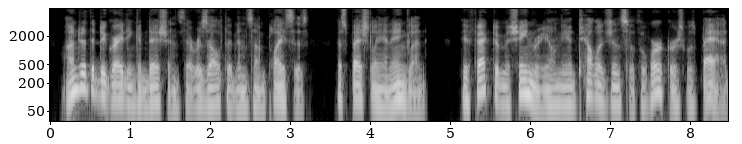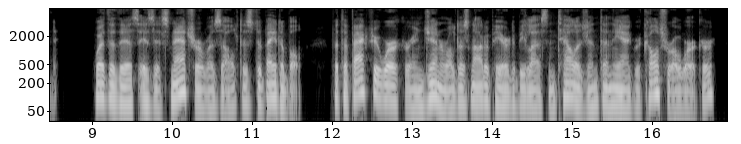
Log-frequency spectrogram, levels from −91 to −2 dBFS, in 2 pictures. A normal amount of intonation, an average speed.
Yes: average, 4.2 semitones; average, 175 wpm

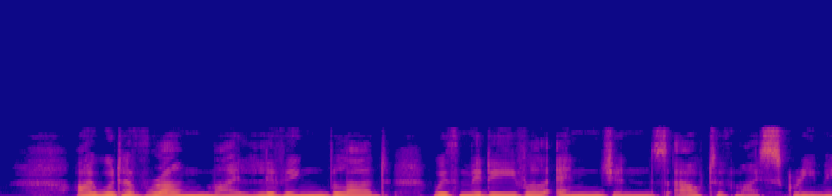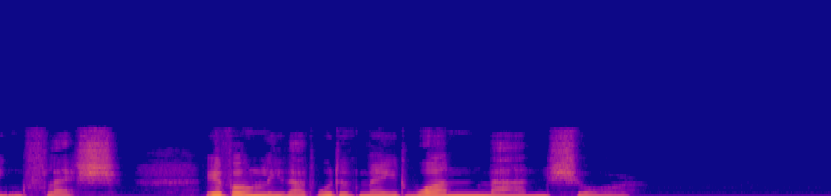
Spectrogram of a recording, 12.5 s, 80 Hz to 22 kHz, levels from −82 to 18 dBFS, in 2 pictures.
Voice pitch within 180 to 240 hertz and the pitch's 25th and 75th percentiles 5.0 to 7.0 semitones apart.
No: medium, 185 Hz; average, 2.9 semitones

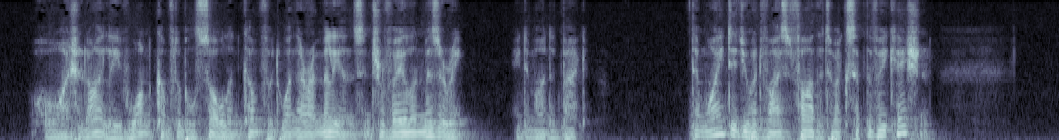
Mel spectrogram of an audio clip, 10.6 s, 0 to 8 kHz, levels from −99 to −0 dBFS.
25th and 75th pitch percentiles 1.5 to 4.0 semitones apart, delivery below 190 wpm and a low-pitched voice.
No: average, 4.7 semitones; average, 170 wpm; very low, 85 Hz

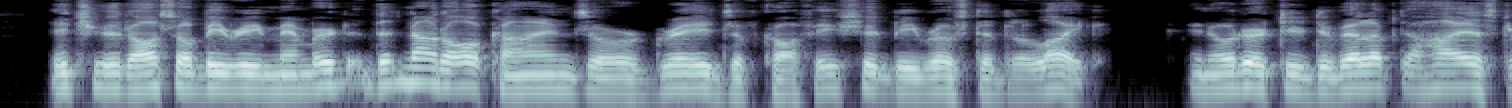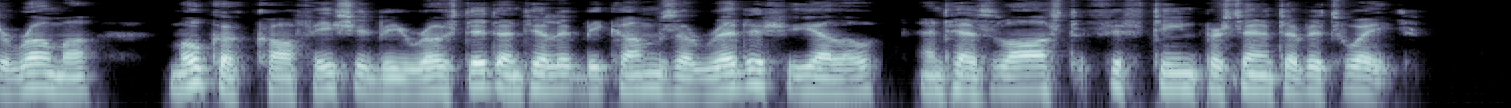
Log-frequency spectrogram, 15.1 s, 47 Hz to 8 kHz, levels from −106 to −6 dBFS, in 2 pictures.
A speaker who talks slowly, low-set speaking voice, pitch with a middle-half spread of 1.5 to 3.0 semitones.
No: average, 175 wpm; low, 115 Hz; average, 2.7 semitones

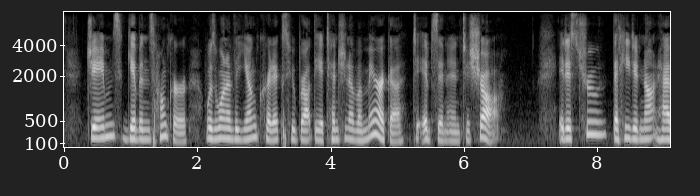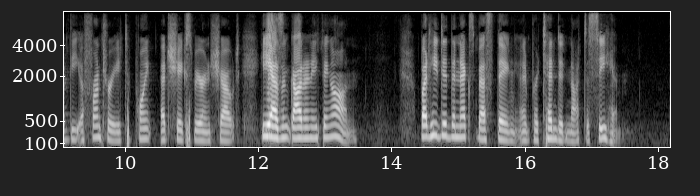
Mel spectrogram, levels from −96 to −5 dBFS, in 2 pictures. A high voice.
No: medium, 175 Hz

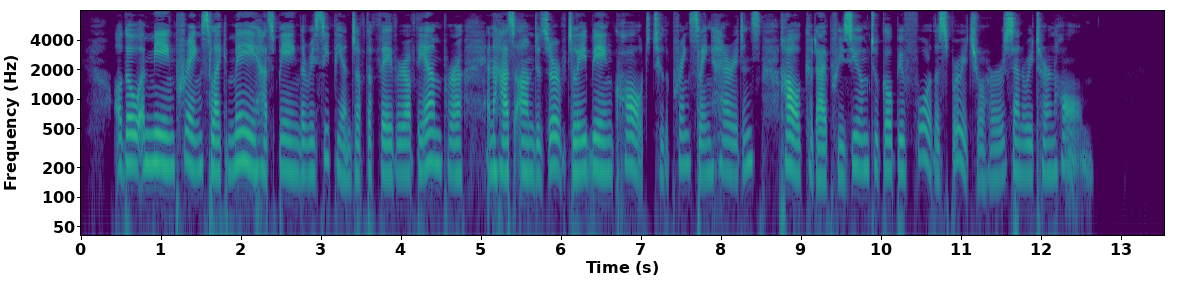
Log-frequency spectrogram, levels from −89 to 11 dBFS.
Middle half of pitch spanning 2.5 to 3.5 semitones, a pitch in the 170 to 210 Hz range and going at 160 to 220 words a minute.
Yes: average, 2.9 semitones; medium, 185 Hz; average, 170 wpm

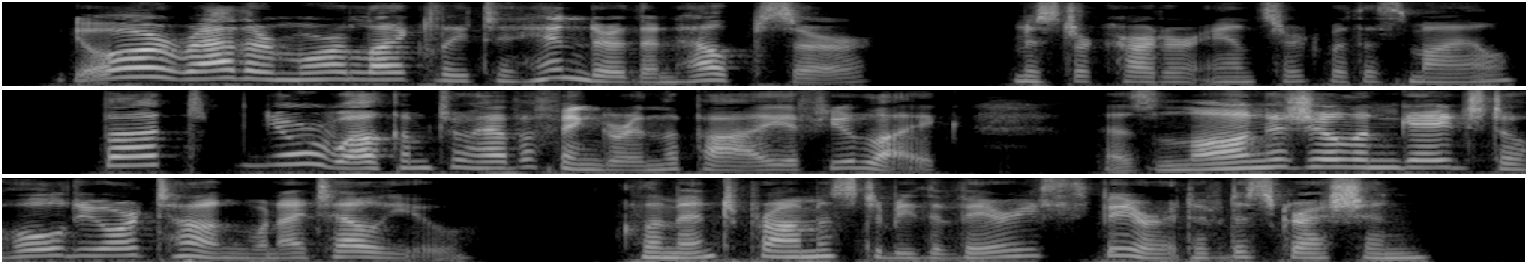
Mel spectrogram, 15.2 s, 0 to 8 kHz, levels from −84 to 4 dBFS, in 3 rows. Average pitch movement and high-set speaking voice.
No: wide, 6.9 semitones; high, 200 Hz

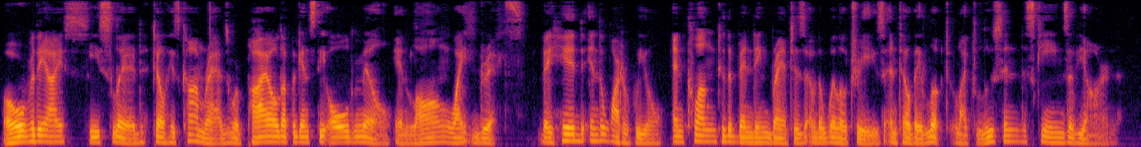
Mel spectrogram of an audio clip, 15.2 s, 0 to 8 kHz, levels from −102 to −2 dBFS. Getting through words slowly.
No: average, 170 wpm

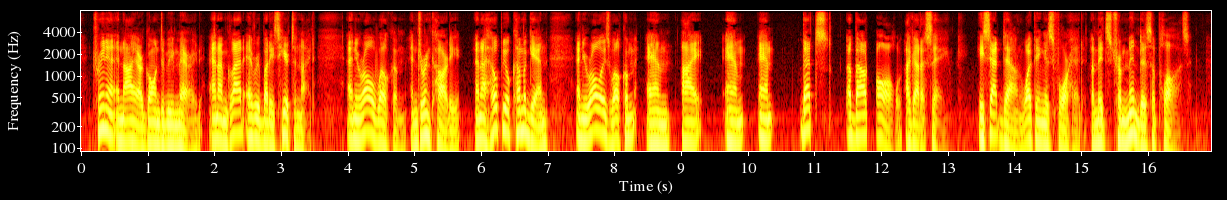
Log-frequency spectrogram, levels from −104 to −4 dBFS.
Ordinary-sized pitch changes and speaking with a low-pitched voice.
Yes: average, 4.5 semitones; low, 120 Hz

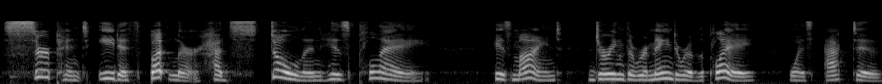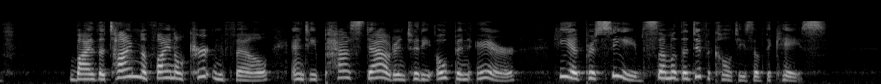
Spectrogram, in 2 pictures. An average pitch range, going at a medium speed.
No: wide, 6.3 semitones; average, 145 wpm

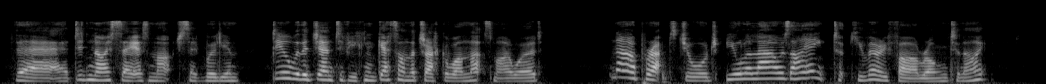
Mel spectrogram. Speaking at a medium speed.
No: fast, 220 wpm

